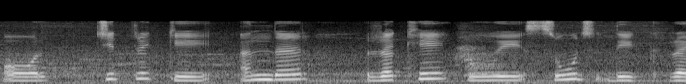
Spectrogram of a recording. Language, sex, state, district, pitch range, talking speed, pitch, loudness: Hindi, female, Madhya Pradesh, Katni, 180-230 Hz, 80 wpm, 190 Hz, -15 LUFS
